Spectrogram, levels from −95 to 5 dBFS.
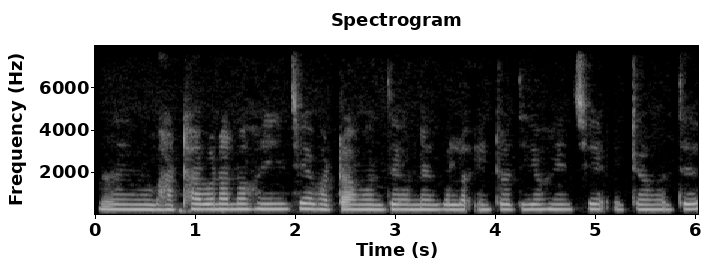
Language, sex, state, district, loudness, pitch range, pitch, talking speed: Bengali, female, West Bengal, Malda, -29 LUFS, 230-245 Hz, 235 Hz, 120 wpm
